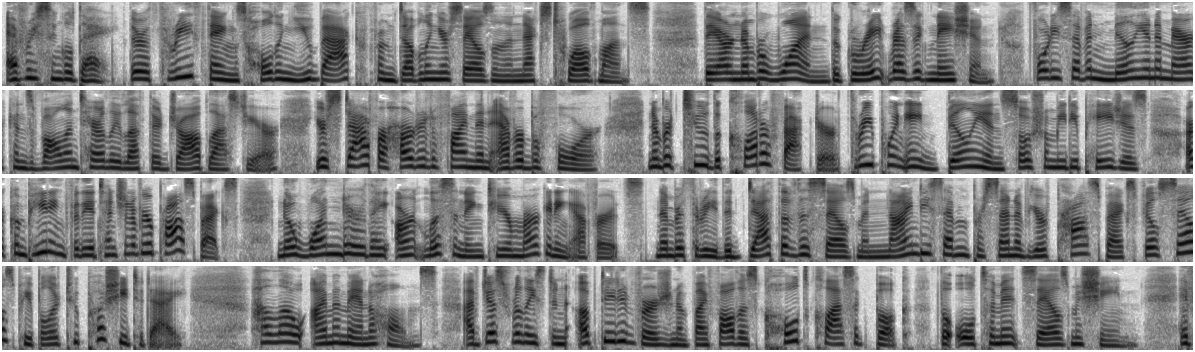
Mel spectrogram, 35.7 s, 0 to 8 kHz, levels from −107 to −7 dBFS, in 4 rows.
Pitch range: 205-270 Hz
